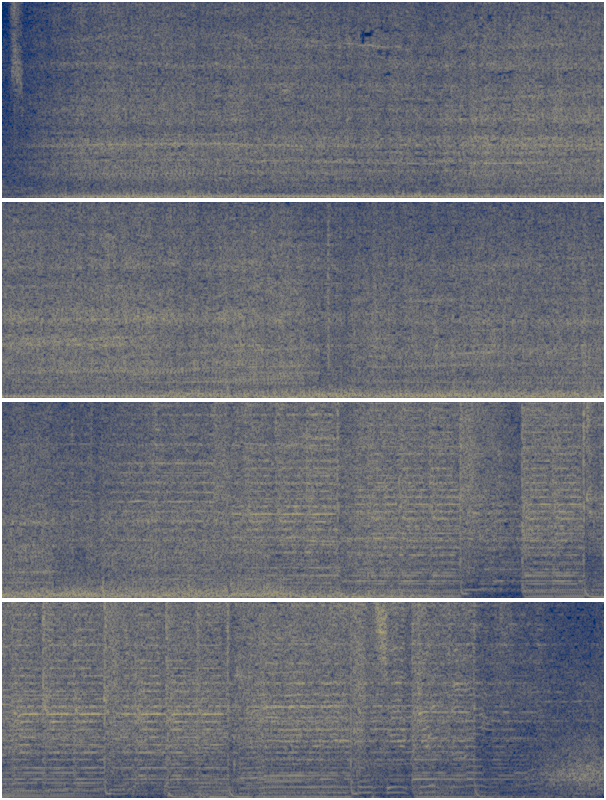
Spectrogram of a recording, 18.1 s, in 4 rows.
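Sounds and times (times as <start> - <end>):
motorcycle engine running: 0.0 - 17.4
wind rush over microphone: 5.0 - 12.4.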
